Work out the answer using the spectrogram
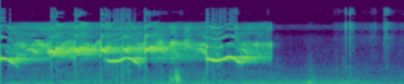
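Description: Birds calling: a repeated whistled note that swoops up and then down, over a dense chorus of chattering, which cuts off abruptly about four seconds in. A faint low hum continues underneath.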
